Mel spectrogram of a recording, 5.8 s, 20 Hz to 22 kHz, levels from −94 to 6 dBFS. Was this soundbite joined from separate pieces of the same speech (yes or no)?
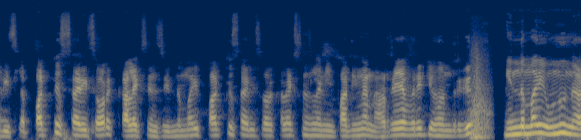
yes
